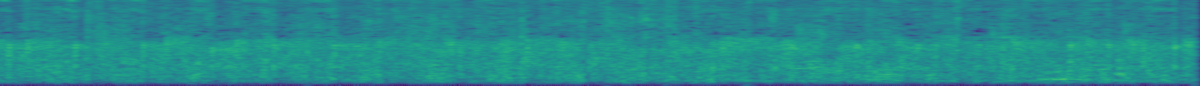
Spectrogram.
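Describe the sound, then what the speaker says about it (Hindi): Steady, dense audience applause at a Women's Day celebration, many hands clapping continuously at an even level for the whole stretch with no pause. "जोरदार ताली होनी चाहिए"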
